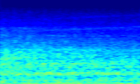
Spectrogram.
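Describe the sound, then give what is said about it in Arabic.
A truck engine rumbles steadily and loudly, a constant deep drone with a broad hiss of noise on top and no distinct pauses or voices, as trucks carry packed sacks to a factory. “ثم حشرونا أخيرا في أكياس ونقلونا في شاحنات إلى المصنع”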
